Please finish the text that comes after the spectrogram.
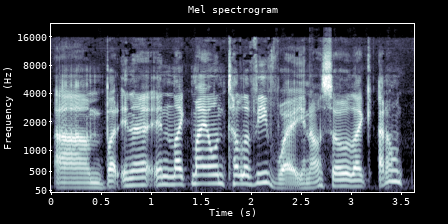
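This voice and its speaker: A man's voice: on the high side, big pitch swings, a little fast, gravelly, clean tone, no echo. A forty-year-old man speaking casually as an interview guest, earnest and emphatic, repeating words and acting out quoted dialogue. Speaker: interview guest, influencer marketing company founder.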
